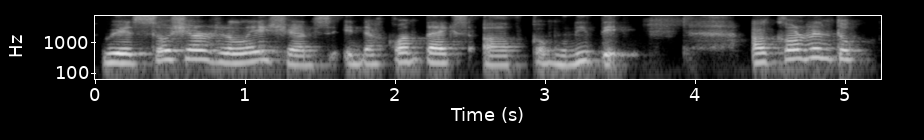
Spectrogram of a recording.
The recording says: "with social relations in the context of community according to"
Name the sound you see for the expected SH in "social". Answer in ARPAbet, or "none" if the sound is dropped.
SH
